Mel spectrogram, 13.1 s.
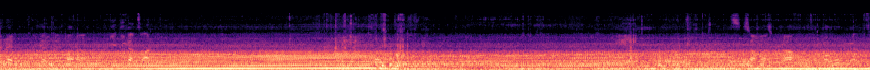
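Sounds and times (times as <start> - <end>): diesel engine drone in cabin: 0.0 - 13.0
road noise: 0.0 - 13.0.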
